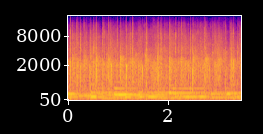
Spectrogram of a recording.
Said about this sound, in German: Applaus auch.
